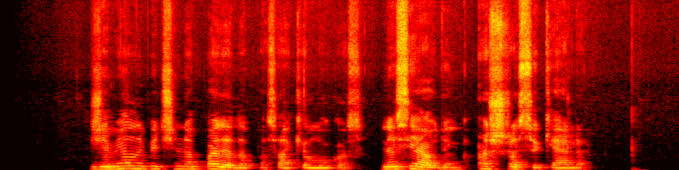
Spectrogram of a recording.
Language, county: Lithuanian, Alytus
